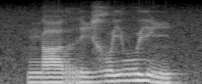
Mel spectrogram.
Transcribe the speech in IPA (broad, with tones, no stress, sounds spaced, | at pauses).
ŋ aː˨ r i˨ ɣ ʊ˦ j uː˦ j ĩ˨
